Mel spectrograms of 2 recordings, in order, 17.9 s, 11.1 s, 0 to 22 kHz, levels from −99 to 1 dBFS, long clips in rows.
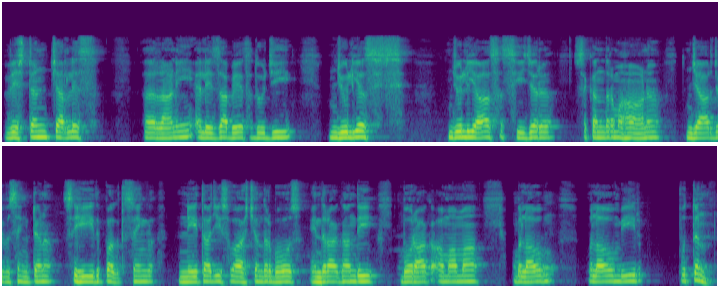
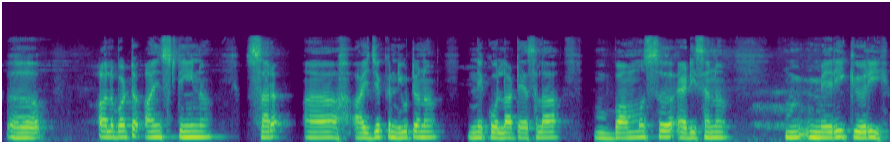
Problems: constant background noise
